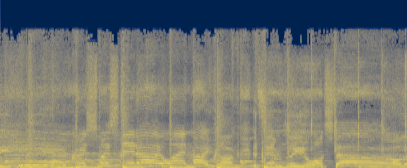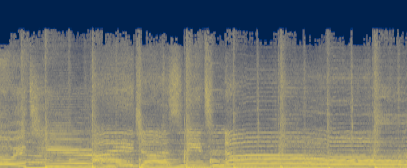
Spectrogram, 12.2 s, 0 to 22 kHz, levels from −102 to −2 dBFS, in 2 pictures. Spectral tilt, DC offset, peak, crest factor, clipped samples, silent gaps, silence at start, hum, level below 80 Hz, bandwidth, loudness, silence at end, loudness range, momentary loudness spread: -4 dB/octave; under 0.1%; 0 dBFS; 14 dB; under 0.1%; none; 0 s; none; -26 dBFS; 19 kHz; -15 LUFS; 0 s; 1 LU; 2 LU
